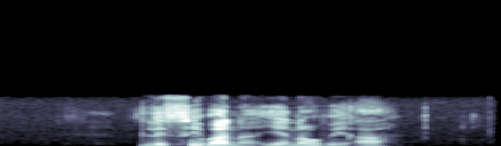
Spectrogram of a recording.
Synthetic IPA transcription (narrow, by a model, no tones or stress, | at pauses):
lɪsɪbana̰jɛnaʊbɛ̰ʔa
